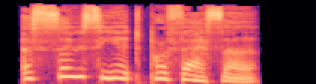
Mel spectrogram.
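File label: "associate professor", British English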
